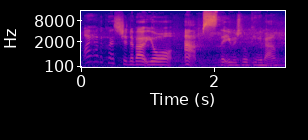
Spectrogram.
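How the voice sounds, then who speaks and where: A woman in a conference audience asking the speaker a question, measured and pausing with fillers. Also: mid-range voice, big pitch swings, crowd noise. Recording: audible background noise.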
